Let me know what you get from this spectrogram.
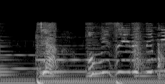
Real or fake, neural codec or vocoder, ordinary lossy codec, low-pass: real; none; none; 7.2 kHz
